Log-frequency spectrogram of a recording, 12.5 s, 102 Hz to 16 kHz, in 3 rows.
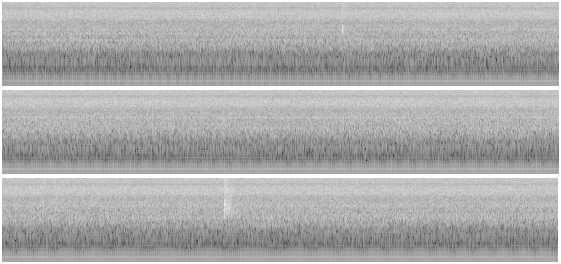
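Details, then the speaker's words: Honda Civic freshly rebuilt D16Y8 engine, first start-up, idling before any revs: steady, even low idle with smooth rhythm and no bottom-end knocking, warming up normally. Normal idle. "So it's running. Everything sounds nice and smooth right now."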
